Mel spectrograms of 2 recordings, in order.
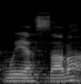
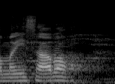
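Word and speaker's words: مُيَسَّرَة: Ini bacanya muyassarah atau maisarah? Apa ini? Mas Giri? Muyassarah atau maisarah? Muyassarah. Bagus. Muyassarah.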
